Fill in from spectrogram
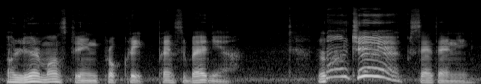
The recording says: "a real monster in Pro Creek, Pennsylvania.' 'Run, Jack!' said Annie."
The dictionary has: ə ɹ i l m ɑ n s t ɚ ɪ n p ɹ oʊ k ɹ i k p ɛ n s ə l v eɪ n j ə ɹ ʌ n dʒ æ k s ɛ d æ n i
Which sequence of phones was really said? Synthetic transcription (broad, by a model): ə l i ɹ m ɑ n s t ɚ ɪ n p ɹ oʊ k ɹ i k p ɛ n s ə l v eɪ n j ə l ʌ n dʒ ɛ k s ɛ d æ n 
